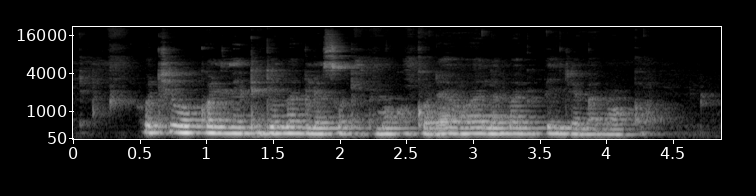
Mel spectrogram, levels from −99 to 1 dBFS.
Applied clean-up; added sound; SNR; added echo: none; none; none; reverberation time 0.6 s.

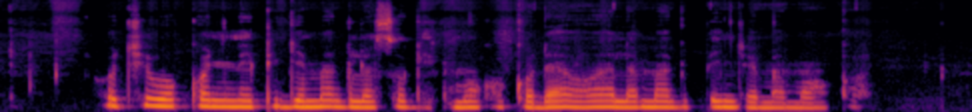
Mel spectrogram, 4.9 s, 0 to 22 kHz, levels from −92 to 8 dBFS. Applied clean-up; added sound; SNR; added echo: none; none; none; none.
